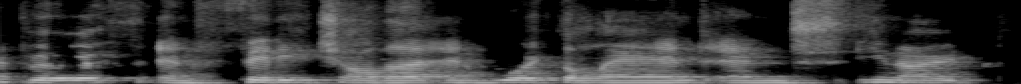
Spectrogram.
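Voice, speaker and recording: A woman with an Australian accent at a fairly slow pace, with audible room echo. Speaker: pilgrim sharing travel experiences. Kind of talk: talk to a small audience. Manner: animated.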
